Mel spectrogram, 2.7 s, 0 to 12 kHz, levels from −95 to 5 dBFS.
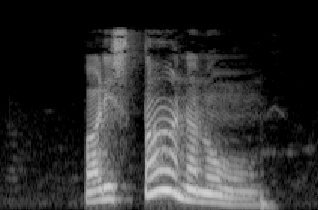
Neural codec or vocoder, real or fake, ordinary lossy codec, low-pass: none; real; MP3, 96 kbps; 7.2 kHz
